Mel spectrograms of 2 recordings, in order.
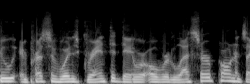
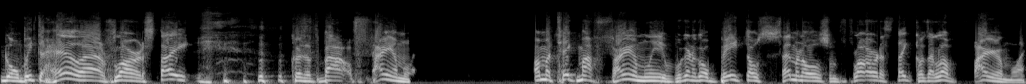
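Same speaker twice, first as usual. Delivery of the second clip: phony, higher-pitched put-on Southern accent; 6 semitones higher than usual. Mocking a man's boast about beating Florida State, in a fake Southern accent. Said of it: "in that fake Southern accent".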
